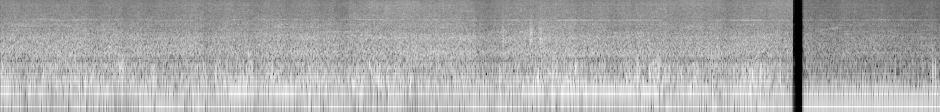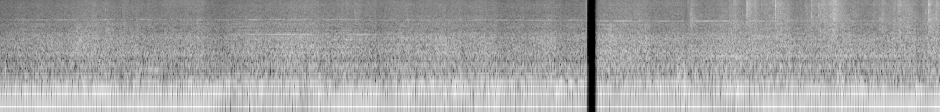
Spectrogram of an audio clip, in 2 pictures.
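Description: Fishing boat's inboard engine droning steadily under way, heard from inside the cabin, with a low, even hum. The sound drops out for an instant twice, about six seconds in and near the end.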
